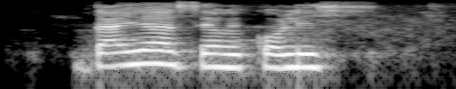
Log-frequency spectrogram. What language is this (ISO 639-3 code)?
fra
